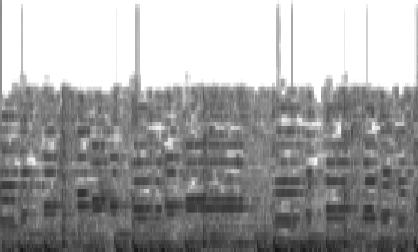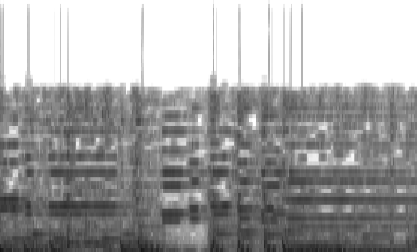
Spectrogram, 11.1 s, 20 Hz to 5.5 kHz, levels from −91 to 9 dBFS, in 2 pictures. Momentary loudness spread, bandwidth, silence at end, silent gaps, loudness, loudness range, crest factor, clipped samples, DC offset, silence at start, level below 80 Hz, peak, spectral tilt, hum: 4 LU; 3.8 kHz; 0 s; none; -12 LUFS; 1 LU; 12 dB; under 0.1%; under 0.1%; 0 s; -18 dBFS; 0 dBFS; -10.5 dB/octave; none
